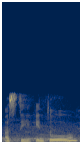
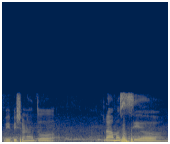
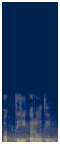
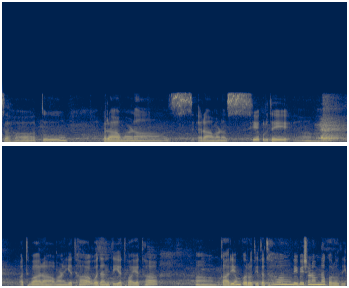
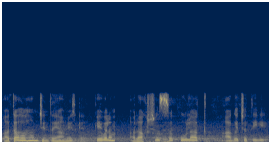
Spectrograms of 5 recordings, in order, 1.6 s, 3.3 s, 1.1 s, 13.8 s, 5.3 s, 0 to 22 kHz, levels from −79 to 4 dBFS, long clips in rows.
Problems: constant background noise, continuous background conversations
